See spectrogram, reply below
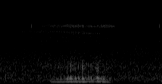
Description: I love when our dog snores while she is sleeping!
